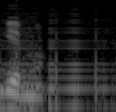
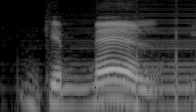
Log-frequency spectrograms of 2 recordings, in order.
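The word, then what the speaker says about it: גימל: Let's begin Gimel. Gimel, literally. Technically, Gimel. Because remember that the emphasis is on the emphasis is on the final syllable almost always.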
